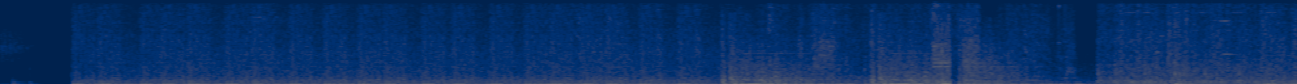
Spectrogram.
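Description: Rapid bursts of gunfire from the Roblox game Arsenal, dense and continuous with machine-gun-like rattling and a few louder isolated shots, loud throughout with no talking.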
